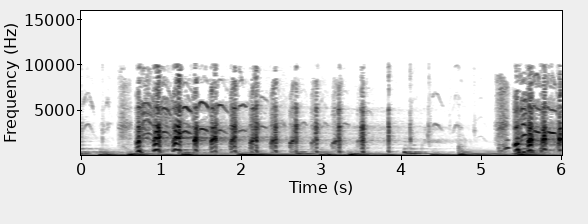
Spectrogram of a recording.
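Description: Rapid, high-pitched giggling laughter over background music. The laughter thins out about four seconds in and breaks out again near the end.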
